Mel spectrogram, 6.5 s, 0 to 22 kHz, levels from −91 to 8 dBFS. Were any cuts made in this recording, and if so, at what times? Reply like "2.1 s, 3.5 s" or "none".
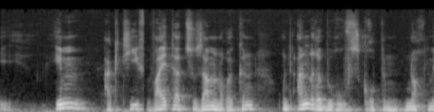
1.5 s, 2.1 s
